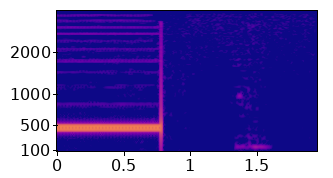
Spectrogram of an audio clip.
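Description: Telephone tone while calling a heating service line: a single steady, low-pitched beep lasting under a second that stops abruptly, followed by a brief faint low murmur.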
